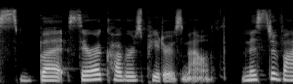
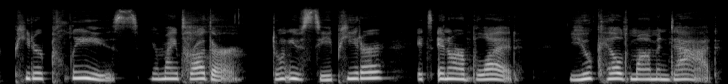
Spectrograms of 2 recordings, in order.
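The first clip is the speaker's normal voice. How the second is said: put-on sweet, childlike little kid voice; 5 semitones higher than usual. Telling a story, the speaker voices Sarah pleading with her brother Peter: Sarah's sweet little kid voice. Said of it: "Sarah switches to her sweet little kid voice and says".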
